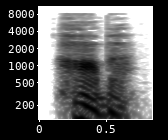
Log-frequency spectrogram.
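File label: "harbour", British English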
